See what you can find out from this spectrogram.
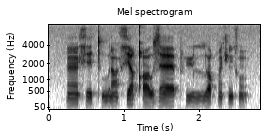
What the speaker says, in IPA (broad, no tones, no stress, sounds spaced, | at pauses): æ̃ x e tʼ u ɾ ɑ̃ x e qʼ oː z æː pʰ y lː u q ĩ ʃ ĩ x õ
